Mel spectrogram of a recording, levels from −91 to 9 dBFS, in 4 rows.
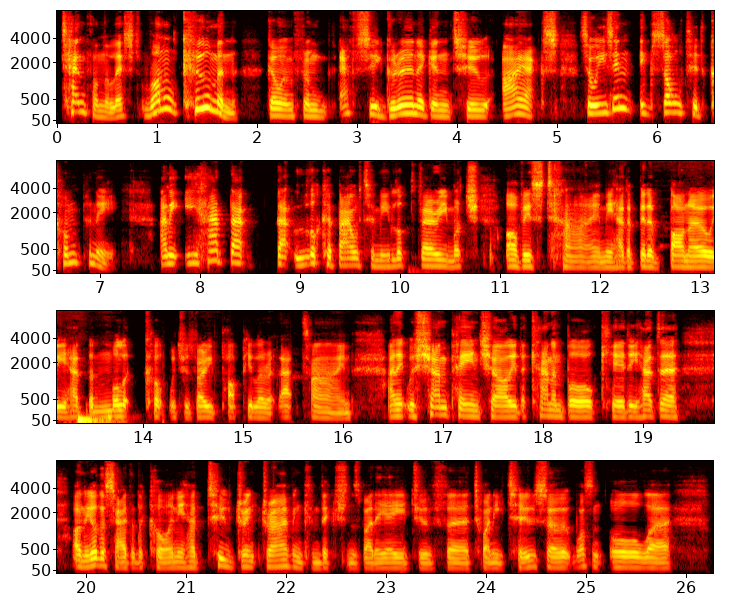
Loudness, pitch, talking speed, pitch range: -19 LUFS, 120 Hz, 195 wpm, 110-155 Hz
